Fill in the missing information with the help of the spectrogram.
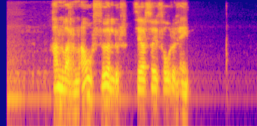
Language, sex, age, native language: Icelandic, male, 50-59, Icelandic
